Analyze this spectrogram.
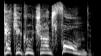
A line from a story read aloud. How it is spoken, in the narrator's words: Harry yelled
